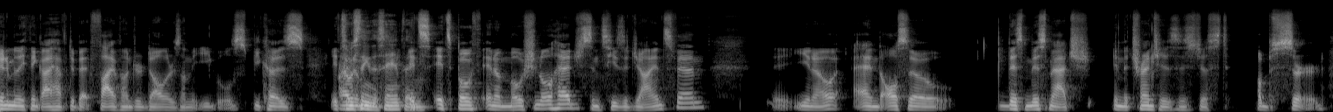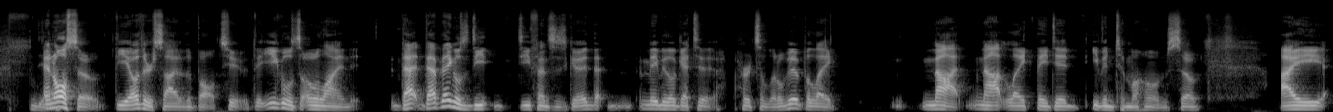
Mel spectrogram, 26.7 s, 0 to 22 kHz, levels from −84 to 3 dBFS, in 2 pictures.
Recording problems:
abrupt cut into speech; at the start

